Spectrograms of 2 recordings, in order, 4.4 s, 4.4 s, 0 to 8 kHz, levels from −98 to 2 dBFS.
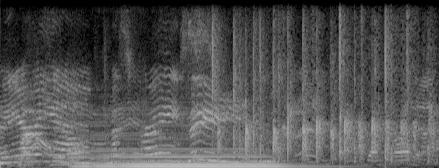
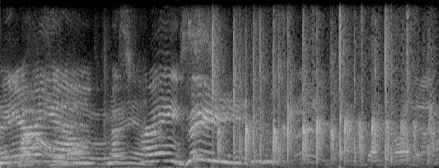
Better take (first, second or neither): second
